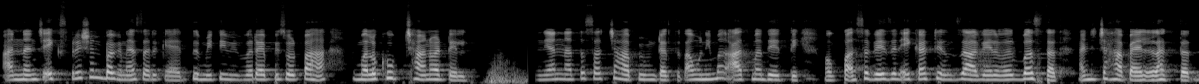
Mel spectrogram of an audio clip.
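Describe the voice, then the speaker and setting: A woman's voice: a little high, steady tone, brisk. Chatty woman recapping a serial. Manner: chatty, addresses audience directly. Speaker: serial episode reviewer. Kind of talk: casual storytelling recap.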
